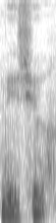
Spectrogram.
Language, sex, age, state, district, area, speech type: Kashmiri, male, 30-45, Jammu and Kashmir, Anantnag, rural, spontaneous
